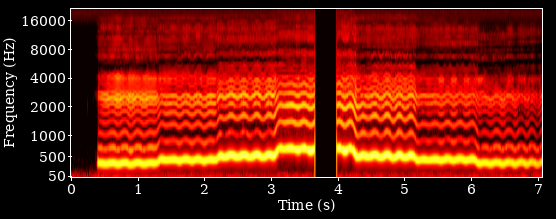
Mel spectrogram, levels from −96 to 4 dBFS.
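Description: At 3.66 s the music halts for about 330 ms, a playback stall, likely from the player running short of data, and resumes at 3.99 s.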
